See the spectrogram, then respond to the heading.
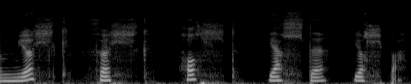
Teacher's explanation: when you pair L with these different letters, then you get an aspirated sound. So L and K would be mjölk and fölk.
